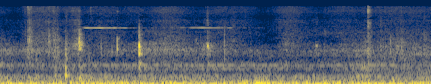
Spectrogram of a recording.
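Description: A low, steady engine rumble heard from inside a car's cabin, with a few faint clicks.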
